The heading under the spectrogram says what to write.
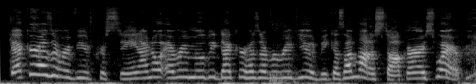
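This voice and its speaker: A woman's high, raised, projected voice at a very fast pace, with ordinary pitch variation. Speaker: YouTuber, livestream guest. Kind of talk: casual chat. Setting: livestream. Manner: animated.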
